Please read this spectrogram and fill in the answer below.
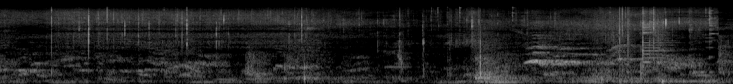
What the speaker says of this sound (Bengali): গোটা জিরে আর হিংটা খুব ভালো করে ভেজে নিয়েছি।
